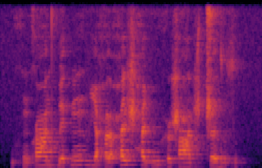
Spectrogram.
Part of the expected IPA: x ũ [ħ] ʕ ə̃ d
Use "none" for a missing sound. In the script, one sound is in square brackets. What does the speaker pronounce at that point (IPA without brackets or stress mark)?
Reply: x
